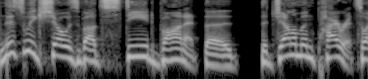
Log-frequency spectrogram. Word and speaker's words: Stede: This week's show is about Stede Bonnet, the gentleman pirate. So I figured we'd just beat him to the punch. It's pronounced Stede, but go ahead.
